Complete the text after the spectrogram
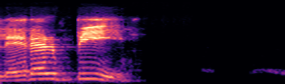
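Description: A woman speaks clearly through an online call.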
